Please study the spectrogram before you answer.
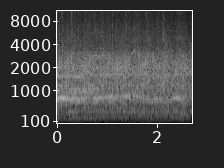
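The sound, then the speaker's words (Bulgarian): A church audience applauds during a sermon, a dense, continuous clapping that stays loud and even from start to finish. “Ръкопляска, ако вярваш, ще се случи.”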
